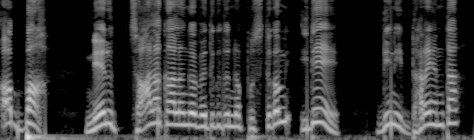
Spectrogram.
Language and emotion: Telugu, surprised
